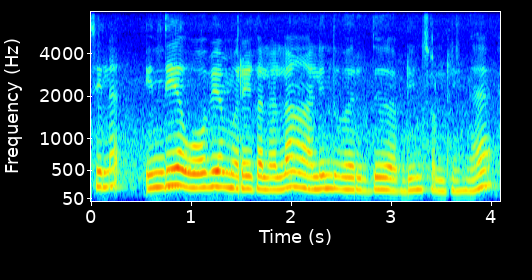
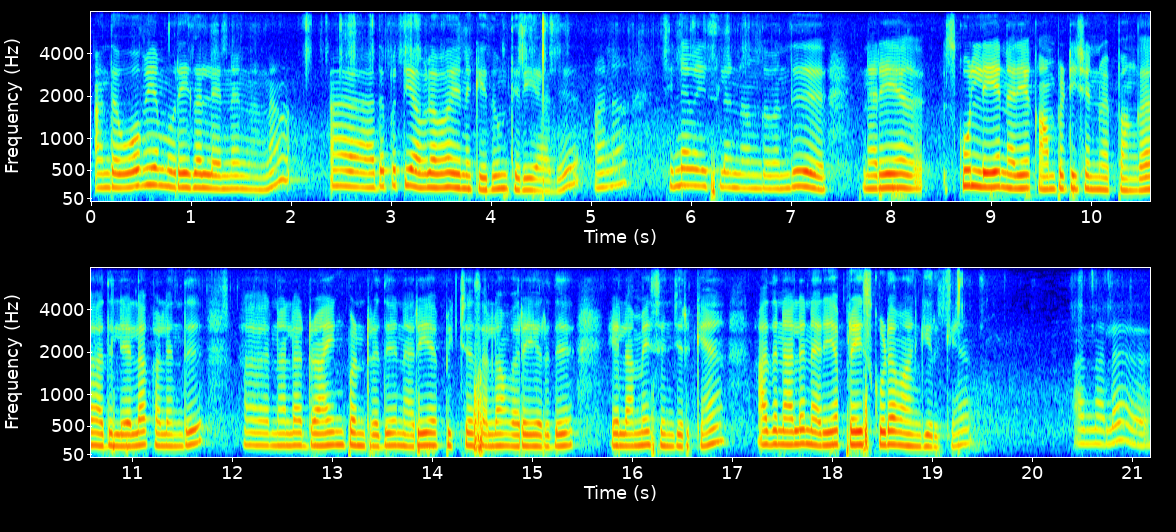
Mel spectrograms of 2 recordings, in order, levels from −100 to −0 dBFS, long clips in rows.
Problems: none marked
